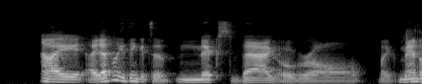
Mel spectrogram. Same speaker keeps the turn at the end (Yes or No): Yes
